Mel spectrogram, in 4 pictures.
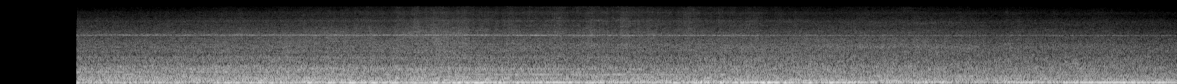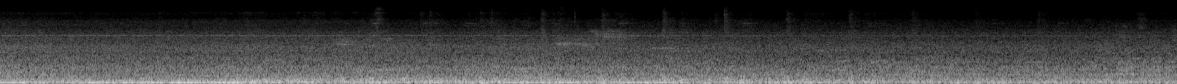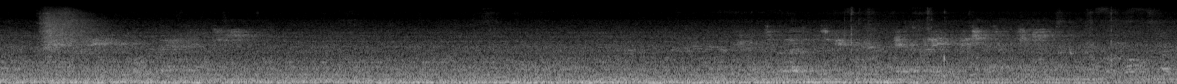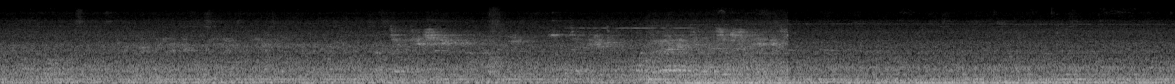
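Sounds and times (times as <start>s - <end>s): locomotive engine drone: 0.8s - 23.4s
train cars rumbling on rails: 0.8s - 47.0s.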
